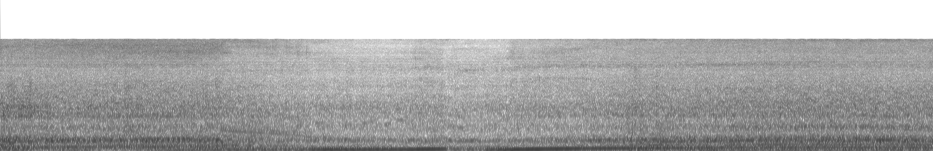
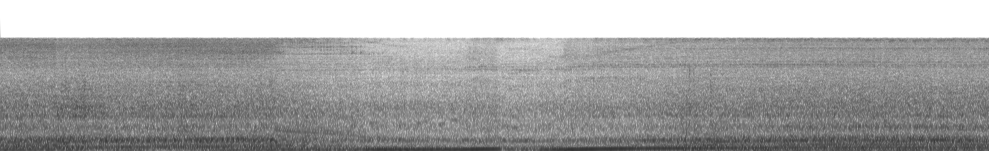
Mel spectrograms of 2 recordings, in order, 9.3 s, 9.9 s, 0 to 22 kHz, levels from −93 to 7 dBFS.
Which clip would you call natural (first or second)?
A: second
